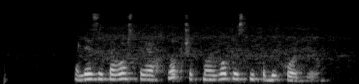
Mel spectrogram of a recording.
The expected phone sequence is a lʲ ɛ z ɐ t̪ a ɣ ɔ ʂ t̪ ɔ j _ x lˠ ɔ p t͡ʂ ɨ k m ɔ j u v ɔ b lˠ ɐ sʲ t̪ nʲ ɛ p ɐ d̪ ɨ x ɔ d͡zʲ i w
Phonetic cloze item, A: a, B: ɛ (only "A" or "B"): A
